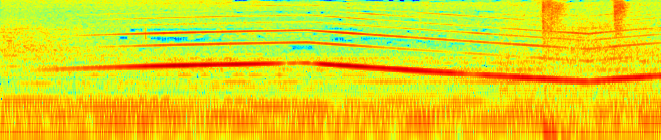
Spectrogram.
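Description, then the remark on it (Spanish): An approaching police patrol car's siren wails loudly in a slow rising and falling sweep, carried over a steady low engine rumble, with no voices. “Cinco minutos después, el taxista advierte por el retrovisor una patrulla de la policía.”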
